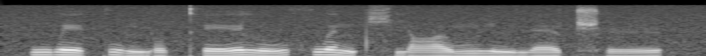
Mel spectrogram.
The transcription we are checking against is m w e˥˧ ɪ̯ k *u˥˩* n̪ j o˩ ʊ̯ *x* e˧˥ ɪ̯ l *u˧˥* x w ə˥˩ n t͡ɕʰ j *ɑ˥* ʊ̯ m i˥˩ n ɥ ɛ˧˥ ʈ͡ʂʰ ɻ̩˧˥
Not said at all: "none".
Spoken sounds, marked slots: u˥˩, kʰ, u˧˥, ɑ˧˥

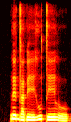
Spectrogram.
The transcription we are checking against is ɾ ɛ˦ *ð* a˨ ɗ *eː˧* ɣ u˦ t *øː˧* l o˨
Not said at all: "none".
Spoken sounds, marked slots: d, eː˨, eː˧

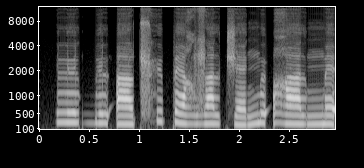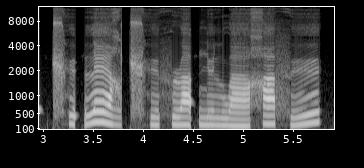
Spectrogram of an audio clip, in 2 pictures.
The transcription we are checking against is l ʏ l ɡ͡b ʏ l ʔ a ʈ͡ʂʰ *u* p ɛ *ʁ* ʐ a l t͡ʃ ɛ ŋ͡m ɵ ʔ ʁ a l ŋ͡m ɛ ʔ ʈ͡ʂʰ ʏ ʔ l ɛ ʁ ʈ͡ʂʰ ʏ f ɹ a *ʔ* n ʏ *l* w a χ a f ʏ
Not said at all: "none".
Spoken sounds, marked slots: ʏ, ʁ, ʔ, l

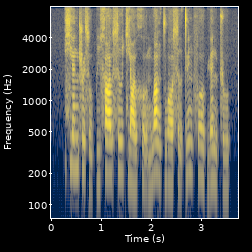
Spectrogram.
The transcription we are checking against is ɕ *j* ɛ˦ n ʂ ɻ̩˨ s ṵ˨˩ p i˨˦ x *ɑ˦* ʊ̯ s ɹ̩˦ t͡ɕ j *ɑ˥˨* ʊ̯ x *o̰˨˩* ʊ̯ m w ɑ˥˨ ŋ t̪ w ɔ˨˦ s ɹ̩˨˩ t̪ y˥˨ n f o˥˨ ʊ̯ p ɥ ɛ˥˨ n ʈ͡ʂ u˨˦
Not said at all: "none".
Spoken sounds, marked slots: j, ɑ˦, ɑ˨˦, o̰˨˩

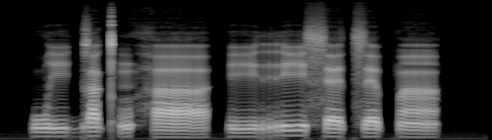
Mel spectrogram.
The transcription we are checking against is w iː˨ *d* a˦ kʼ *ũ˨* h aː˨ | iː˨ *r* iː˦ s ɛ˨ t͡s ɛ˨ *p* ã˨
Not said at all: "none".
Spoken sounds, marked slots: ɡ, ũ˨, r, p

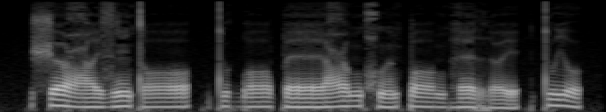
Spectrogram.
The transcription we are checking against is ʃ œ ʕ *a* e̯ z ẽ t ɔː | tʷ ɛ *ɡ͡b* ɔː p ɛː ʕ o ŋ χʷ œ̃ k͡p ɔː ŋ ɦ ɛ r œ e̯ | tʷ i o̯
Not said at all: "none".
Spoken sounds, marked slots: a, ɡ͡b

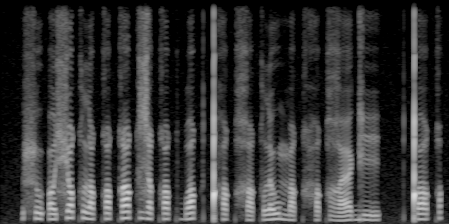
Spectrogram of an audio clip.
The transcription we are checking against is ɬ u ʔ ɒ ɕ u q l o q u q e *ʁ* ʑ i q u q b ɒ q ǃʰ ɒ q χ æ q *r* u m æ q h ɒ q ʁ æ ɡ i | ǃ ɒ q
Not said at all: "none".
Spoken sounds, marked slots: q, l

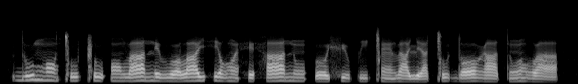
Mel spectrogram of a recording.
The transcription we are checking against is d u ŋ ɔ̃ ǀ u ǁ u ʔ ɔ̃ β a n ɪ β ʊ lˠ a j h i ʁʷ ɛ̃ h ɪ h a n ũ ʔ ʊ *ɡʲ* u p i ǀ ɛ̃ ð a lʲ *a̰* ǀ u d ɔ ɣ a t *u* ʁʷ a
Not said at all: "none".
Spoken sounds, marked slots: xʲ, a, ũ

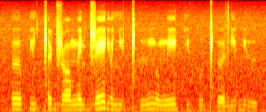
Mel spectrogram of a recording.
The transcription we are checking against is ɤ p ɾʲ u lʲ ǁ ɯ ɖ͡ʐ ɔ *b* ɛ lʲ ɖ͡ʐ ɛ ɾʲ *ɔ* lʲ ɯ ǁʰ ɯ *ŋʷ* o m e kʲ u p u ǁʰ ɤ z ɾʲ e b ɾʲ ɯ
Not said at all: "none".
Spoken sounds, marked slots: m, ɔ, m

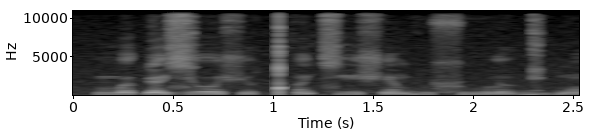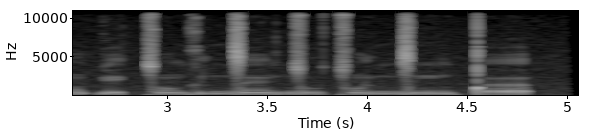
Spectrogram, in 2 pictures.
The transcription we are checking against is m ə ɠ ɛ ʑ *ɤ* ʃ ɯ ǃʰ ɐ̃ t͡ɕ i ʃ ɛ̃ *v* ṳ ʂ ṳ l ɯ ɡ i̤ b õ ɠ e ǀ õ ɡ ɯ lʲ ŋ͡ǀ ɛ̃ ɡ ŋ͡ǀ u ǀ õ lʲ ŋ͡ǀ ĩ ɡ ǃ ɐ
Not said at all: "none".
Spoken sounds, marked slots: ɤ, b

